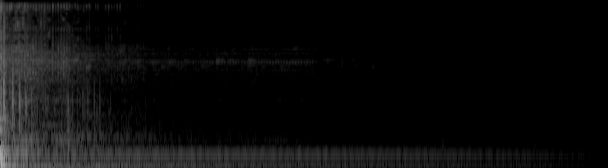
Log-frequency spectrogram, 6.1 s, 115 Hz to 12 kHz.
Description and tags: Hit low-14 004
recordings of a home made instrument of David Bithells called Sun Ra, recordings by Ali Momeni. Instrument is made of metal springs extending from a large calabash shell; recordings made with a pair of earthworks mics, and a number K&K; contact microphones, mixed down to stereo. Dynamics are indicated by pp (soft) to ff (loud); name indicates action recorded.
acoustic, bass, knock, low, metalic, percussive, spring, wood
